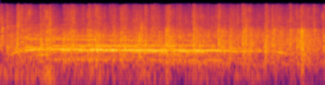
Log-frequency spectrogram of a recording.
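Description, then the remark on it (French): A live audience in Sergine, France, applauds to encourage game contestants, a dense wash of many hands clapping at once, loud and sustained for a few seconds with a faint whistle or cheer riding over it. “À Sergine, en public, pour jouer ce vendredi et pour encourager nos candidats, vous allez donc les applaudir,”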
